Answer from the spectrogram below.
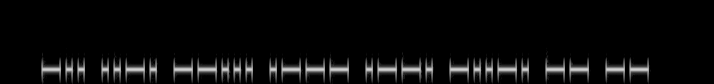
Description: Morse code, heard as a keyed tone, about 20 wpm, 700 Hz. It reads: DF7JP/MM
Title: Difficult Call Signs 20wpm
